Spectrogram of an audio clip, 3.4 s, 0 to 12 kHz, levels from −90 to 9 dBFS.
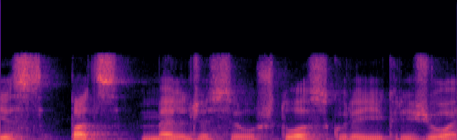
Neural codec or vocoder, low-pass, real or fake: none; 7.2 kHz; real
